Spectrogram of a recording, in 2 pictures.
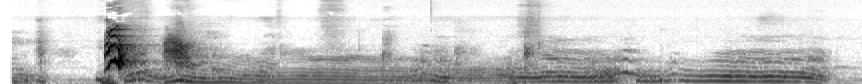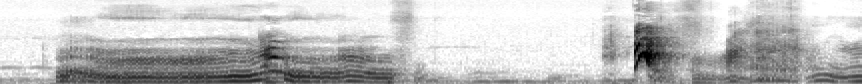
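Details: Miniature schnauzers rough-housing on a couch: long harmonic growls, some wavering and rising into whiny tones, broken by two short sharp barks near the start and end, with a quiet gap in between.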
